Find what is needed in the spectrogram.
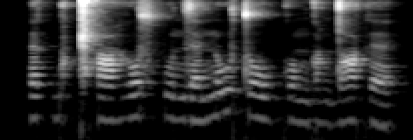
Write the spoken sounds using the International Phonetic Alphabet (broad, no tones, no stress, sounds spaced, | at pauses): ɛ k ɡ u ǁʰ ɑ ɦ o s p u n z ɛ n u t o w k o ŋ ɡ o n dˤ ɑ k ɛ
